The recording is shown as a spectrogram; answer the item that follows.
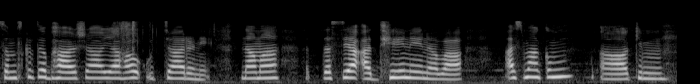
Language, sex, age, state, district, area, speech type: Sanskrit, female, 18-30, Karnataka, Bangalore Rural, rural, spontaneous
